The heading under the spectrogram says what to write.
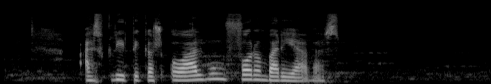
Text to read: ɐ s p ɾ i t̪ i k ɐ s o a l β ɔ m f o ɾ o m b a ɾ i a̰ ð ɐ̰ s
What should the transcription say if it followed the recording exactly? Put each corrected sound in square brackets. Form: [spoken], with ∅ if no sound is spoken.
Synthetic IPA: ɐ s [k] ɾ i t̪ i k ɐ s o a l β [u] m f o ɾ o m b a ɾ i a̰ ð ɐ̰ s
